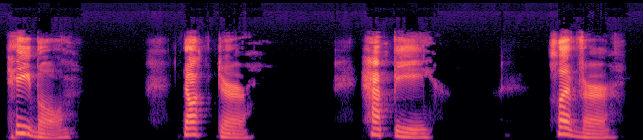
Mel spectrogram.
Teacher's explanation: Do you hear how that first syllable is a little stronger than the second one?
